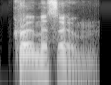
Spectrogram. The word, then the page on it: chromosome: British English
